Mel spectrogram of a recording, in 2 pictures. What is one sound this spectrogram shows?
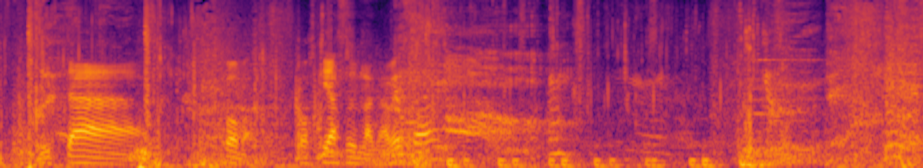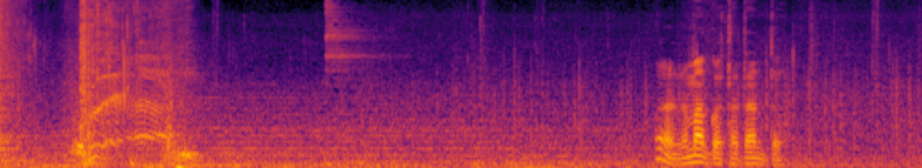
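A man shouts with animation close to a microphone.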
